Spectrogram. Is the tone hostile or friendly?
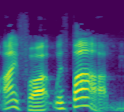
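friendly. It sounds friendly, like fighting alongside Bob.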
